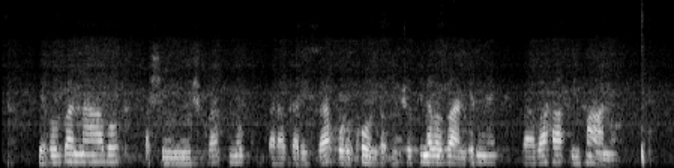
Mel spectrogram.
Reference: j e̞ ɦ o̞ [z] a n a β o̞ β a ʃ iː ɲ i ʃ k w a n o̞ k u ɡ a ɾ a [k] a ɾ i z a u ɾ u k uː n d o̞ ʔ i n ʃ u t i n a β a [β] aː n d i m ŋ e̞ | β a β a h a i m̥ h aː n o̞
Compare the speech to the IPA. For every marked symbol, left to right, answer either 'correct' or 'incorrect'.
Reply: incorrect, incorrect, incorrect

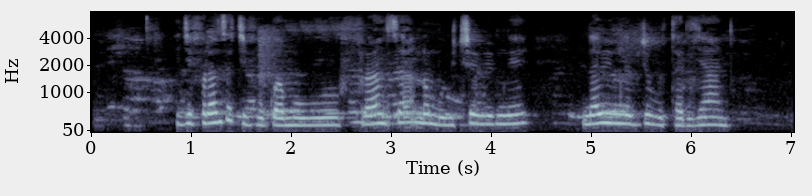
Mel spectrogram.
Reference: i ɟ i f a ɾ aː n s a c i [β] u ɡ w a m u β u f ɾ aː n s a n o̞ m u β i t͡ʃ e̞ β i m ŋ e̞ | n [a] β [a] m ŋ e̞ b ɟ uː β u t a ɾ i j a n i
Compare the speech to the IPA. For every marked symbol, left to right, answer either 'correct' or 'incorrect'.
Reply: incorrect, correct, incorrect

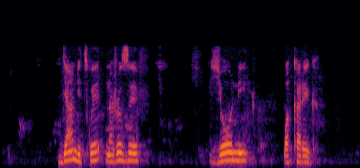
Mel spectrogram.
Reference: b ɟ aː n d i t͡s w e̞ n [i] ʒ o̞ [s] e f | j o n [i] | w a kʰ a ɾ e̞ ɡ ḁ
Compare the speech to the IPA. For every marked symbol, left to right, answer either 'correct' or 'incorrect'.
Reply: incorrect, incorrect, correct

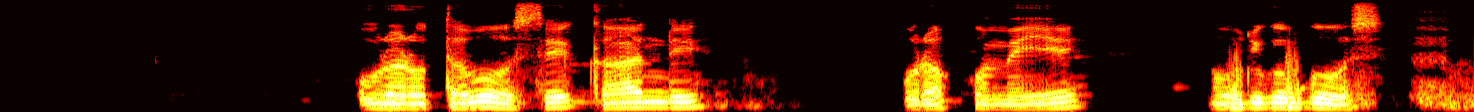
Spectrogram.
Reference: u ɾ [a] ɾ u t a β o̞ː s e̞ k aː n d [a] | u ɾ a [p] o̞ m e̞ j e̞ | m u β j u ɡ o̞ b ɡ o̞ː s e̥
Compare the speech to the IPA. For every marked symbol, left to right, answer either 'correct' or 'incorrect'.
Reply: correct, incorrect, incorrect

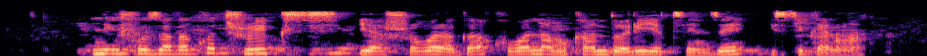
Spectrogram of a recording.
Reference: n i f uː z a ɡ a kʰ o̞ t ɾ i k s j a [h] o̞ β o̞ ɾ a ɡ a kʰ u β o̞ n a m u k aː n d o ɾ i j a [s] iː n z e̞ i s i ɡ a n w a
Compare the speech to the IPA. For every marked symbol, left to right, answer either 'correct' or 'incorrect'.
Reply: incorrect, incorrect

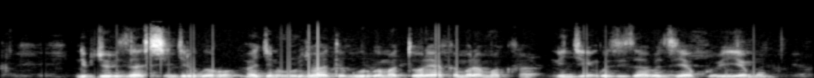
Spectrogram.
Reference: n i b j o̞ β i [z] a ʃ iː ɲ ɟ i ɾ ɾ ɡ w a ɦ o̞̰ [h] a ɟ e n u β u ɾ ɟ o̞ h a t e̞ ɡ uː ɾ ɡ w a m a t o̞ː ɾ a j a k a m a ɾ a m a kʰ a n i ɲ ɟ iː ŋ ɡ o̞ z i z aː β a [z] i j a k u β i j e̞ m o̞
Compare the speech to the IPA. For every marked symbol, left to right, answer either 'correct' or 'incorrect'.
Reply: correct, correct, correct

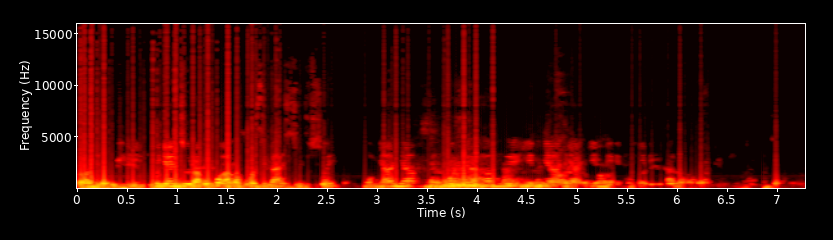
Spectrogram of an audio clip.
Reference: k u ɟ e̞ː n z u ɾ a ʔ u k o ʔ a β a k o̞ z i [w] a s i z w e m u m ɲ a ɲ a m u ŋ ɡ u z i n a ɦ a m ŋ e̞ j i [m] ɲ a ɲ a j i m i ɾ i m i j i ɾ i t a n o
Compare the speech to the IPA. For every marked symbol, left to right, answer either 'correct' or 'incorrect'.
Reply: incorrect, correct

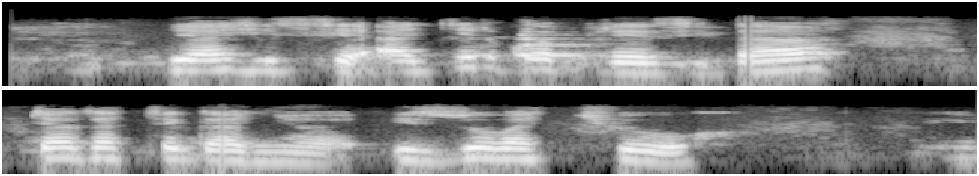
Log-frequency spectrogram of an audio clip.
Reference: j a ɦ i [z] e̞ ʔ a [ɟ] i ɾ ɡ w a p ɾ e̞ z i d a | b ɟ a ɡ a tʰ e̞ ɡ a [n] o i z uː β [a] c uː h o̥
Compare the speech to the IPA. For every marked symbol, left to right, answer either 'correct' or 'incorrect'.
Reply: incorrect, correct, incorrect, correct

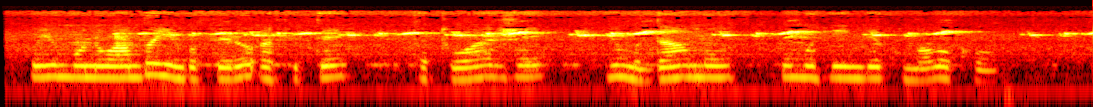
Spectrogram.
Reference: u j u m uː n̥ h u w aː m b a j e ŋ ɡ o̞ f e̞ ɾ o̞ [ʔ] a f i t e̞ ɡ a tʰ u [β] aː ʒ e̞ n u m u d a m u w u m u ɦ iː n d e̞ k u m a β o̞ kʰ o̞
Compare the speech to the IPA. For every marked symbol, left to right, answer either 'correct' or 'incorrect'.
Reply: correct, incorrect

